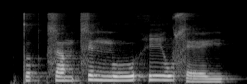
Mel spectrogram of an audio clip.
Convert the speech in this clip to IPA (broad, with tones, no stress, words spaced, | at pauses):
t̪ʊ˨k̚ t͡sɐ˧m t͡sɪ˧ŋn̪uː˨˧ hiː˧w se˨j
